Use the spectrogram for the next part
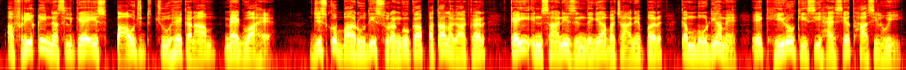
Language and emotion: Urdu, neutral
